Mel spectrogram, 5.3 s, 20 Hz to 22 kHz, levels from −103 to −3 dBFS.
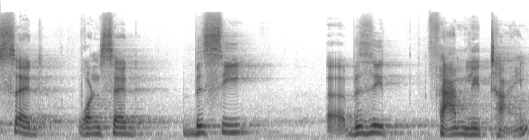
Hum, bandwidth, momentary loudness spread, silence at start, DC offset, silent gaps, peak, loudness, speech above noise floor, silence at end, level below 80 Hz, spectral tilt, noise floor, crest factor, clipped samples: none; 16 kHz; 20 LU; 0 s; under 0.1%; none; -6 dBFS; -31 LUFS; 31 dB; 0 s; -72 dBFS; -3 dB/octave; -63 dBFS; 28 dB; under 0.1%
